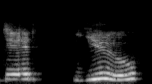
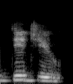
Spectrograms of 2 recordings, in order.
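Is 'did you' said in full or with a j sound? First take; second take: full; j sound. First: The d and y sounds stay separate. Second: The d and y merge into a j sound.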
